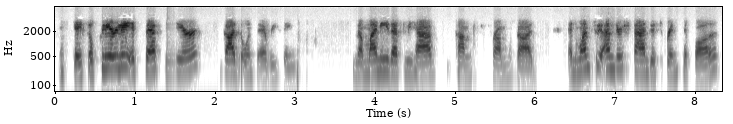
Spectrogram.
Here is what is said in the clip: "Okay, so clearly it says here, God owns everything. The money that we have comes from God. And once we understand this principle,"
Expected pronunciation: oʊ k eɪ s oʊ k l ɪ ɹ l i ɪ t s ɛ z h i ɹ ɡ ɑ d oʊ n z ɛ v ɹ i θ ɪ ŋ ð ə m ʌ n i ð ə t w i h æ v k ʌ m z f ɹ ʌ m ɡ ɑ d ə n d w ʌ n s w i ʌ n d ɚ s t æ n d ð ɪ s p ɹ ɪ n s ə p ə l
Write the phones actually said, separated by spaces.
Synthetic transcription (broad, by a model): oʊ k eɪ s oʊ k l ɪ ɹ l i ɪ t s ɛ s h i ɹ ɡ ɑ d oʊ n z ɛ v ɹ i θ ɪ ŋ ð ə m ʌ n i ð ə t w i h æ v k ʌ m s f ɹ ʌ m ɡ ɑ d ə n d w ʌ n s w i ʌ n d ɚ s t æ n d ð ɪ s p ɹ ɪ n s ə p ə l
